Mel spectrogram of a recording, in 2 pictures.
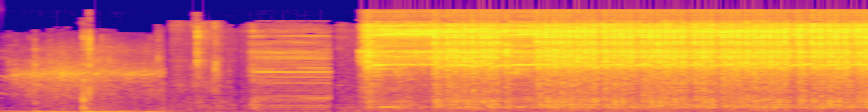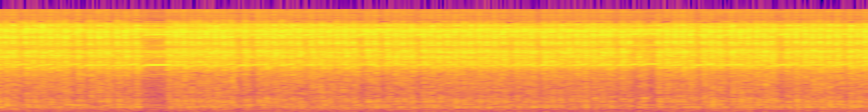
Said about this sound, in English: Now we're going to have a daisy wheel printer. This is a pretty fast one that I found on YouTube. Some of these come from YouTube. Here we go.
